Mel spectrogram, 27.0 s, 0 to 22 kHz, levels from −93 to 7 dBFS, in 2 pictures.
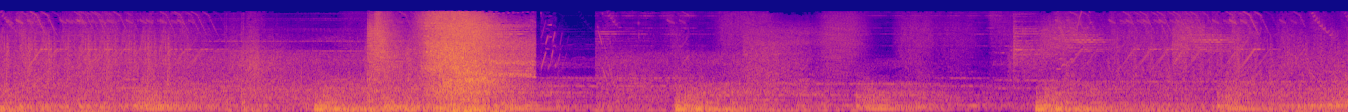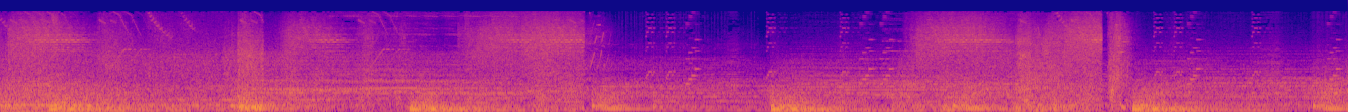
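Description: At 2.71, 6.72, 10.73, 14.74, 18.75 and 22.77 s, a brief click or stutter marks a join between overlapping chunks. The audio was handled in 4-second blocks, and each new block begins slightly before the previous one finished, so about 12 ms of sound plays twice at every boundary. The duplicated slice breaks the waveform's continuity, producing a short tick that recurs at a steady four-second spacing.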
